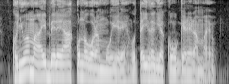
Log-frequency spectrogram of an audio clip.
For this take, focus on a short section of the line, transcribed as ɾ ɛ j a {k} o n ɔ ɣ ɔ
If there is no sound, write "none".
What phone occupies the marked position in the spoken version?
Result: k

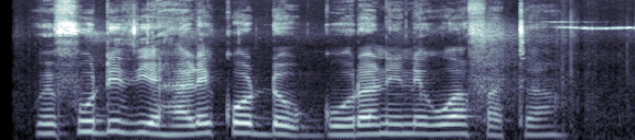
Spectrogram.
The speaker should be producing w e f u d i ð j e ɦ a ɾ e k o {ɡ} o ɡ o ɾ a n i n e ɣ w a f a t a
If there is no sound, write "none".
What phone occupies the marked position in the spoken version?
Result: d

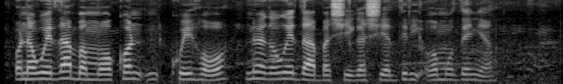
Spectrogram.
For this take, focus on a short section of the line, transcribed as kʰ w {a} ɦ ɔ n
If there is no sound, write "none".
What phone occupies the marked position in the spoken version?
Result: e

